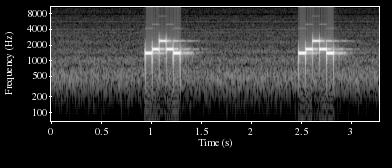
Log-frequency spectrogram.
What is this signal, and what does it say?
Five-tone selective call (ZVEI), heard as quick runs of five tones, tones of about 70 ms. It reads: 46064 46064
